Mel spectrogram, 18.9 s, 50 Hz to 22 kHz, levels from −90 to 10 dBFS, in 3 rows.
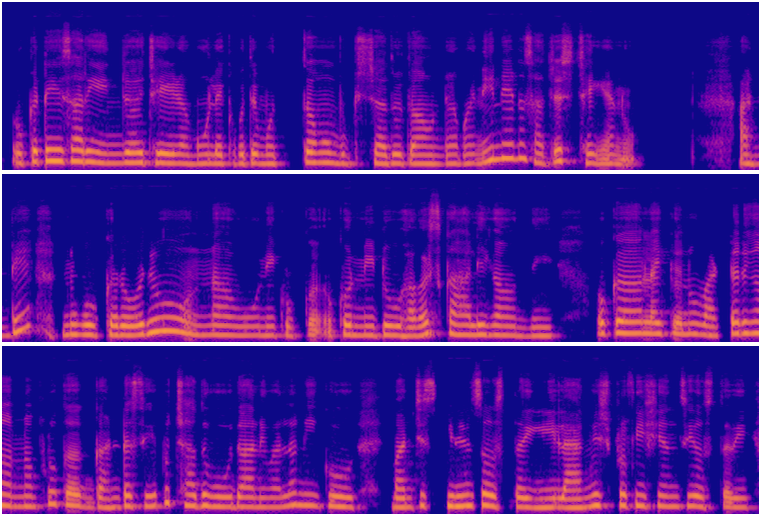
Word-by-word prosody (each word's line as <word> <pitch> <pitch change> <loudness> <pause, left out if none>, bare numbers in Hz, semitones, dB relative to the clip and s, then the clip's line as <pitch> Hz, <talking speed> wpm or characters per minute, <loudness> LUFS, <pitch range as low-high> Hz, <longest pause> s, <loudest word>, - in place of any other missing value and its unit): ఒకటేసారి 255 +2 +4
ఎంజాయ్ 230 +1 +2
చేయడము, 215 -2 +2
లేకపోతే 210 +1 -1
మొత్తము 210 +3 -1
బుక్స్ 205 -1 -9
చదువుతా 210 0 0
ఉండమని 210 +4 -5
నేను 330 0 +2
సజెస్ట్ 260 +5 -1
చెయ్యను. 105 - -3 1.0
అంటే 205 +9 -1 0.4
నువ్వొకరోజు 230 +2 +4 0.3
ఉన్నావు. 220 -2 -3
నీకు 210 0 -6
ఒక 200 - -4 0.2
కొన్ని 215 -1 +2
2 220 - +4
హావర్స్ 235 +6 0
ఖాళీగా 225 -1 +1
ఉంది. 200 +1 -5 0.5
ఒక 255 - -14 0.3
లైక్ 250 0 0
నువ్వొంటరిగా 245 +3 0
ఉన్నప్పుడు 235 +4 -4
ఒక 275 -1 0 0.3
గంటసేపు 240 +6 -1
చదువు. 245 -2 +2 0.2
దానివల్ల 220 +1 -4
నీకు 245 -1 -1 0.5
మంచి 215 +3 -1
స్కిల్స్ 250 +1 +2
వస్తయి. 215 -2 -1
లాంగ్వేజ్ 235 +5 +1
ప్రొఫిషియన్సీ 245 -1 -1
వస్తది. 215 0 -4
225 Hz, 115 wpm, -23 LUFS, 210-245 Hz, 1.0 s, ఒకటేసారి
